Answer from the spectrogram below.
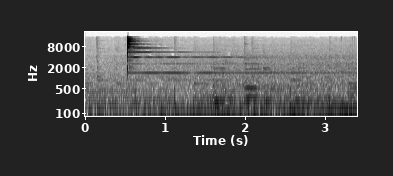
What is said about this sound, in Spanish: Y cuando suena la campana, vas a dejar de moverte.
